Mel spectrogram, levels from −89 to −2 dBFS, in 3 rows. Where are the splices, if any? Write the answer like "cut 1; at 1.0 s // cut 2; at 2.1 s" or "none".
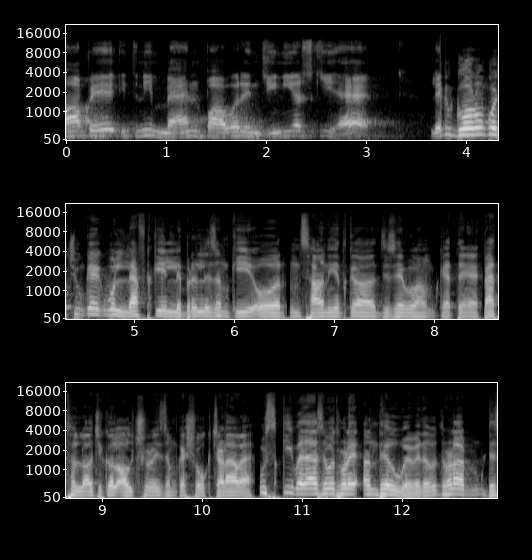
cut 1; at 3.8 s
